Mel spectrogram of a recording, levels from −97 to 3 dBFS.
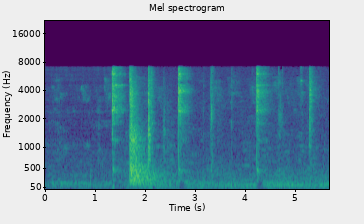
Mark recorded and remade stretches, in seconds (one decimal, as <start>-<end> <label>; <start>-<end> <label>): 0.0-1.6 remade; 1.6-5.7 recorded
